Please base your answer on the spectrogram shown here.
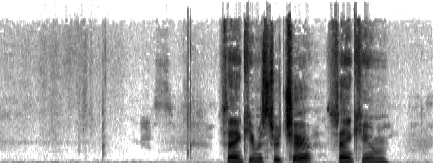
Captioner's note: speaking French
